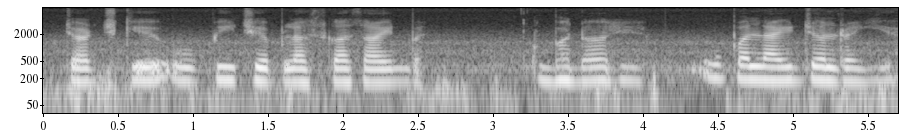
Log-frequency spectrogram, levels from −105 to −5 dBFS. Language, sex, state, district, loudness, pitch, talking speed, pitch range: Hindi, female, Bihar, East Champaran, -20 LUFS, 180 Hz, 145 wpm, 170-185 Hz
